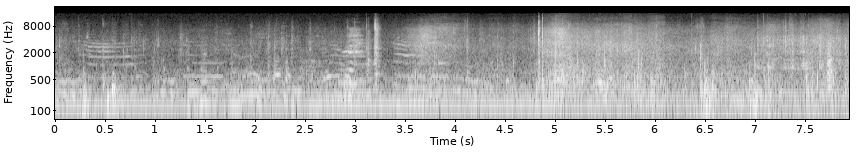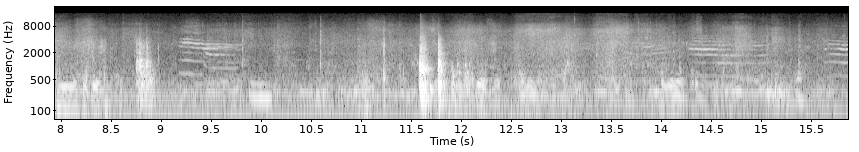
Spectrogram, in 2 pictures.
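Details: Stray cats at lunchtime at an island station in Japan; several short, rising-falling meows come at irregular intervals, mixed with people talking nearby and a steady low hum in the background.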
